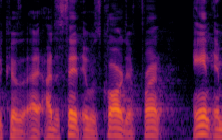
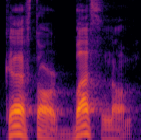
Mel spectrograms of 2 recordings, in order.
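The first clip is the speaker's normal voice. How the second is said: ordinary talk, nothing marked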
